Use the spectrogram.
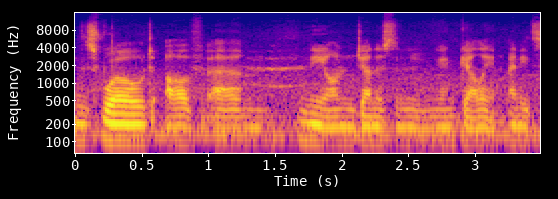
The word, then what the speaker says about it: Evangelion: Evangelion. Yeah. Alright. I thought it was Evangelion.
